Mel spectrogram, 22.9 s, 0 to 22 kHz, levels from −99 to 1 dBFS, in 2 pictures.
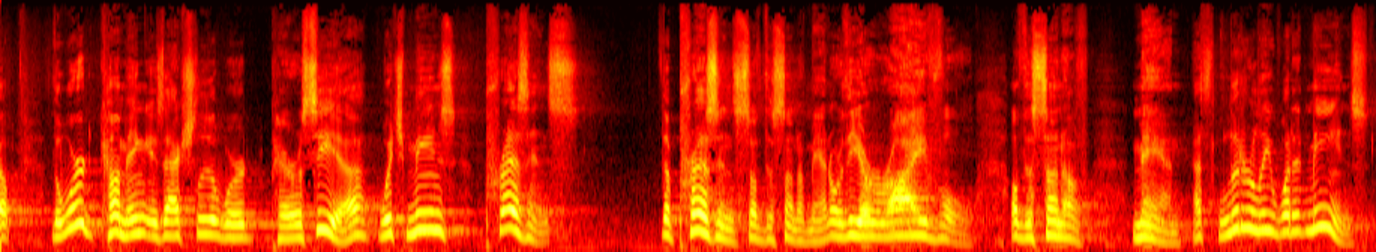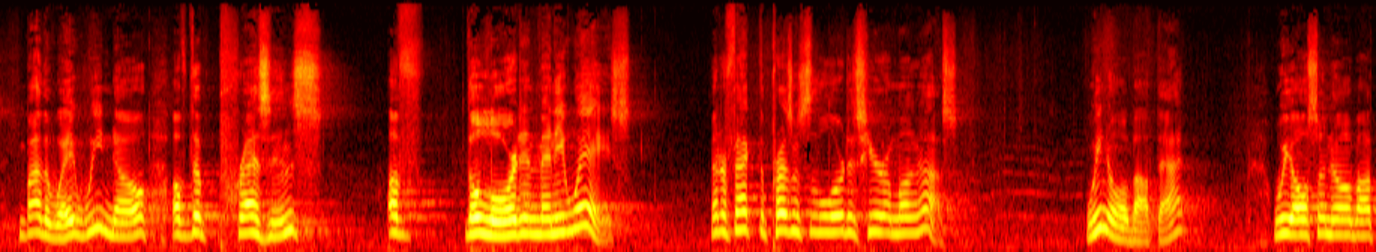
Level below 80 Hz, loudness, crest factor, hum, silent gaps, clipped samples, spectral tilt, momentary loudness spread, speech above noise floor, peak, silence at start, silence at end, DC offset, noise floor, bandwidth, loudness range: -64 dBFS; -25 LUFS; 22 dB; none; none; under 0.1%; -4.5 dB/octave; 14 LU; 39 dB; -4 dBFS; 0 s; 0 s; under 0.1%; -63 dBFS; over 20 kHz; 5 LU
